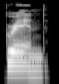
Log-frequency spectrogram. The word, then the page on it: grinned: British English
